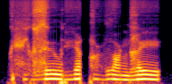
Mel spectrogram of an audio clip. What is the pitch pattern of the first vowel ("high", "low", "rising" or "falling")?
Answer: low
